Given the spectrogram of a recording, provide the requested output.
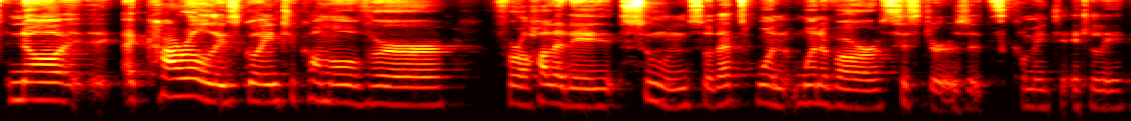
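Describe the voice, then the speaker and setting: With an Irish accent, a woman speaks at a medium pitch and moderate pace, keeping fairly even intonation and hardly any pauses. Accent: Irish lilt. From Ireland. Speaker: co-author and English teacher. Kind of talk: casual interview chat.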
